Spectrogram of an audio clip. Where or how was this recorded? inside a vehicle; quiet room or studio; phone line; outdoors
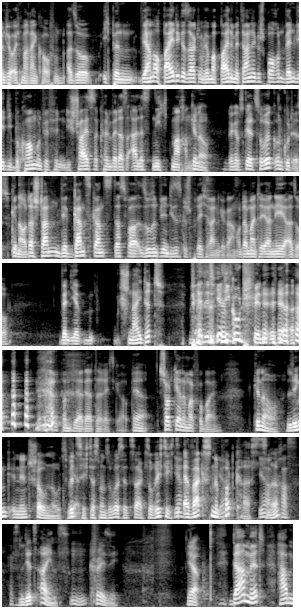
quiet room or studio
